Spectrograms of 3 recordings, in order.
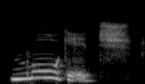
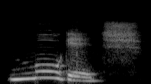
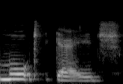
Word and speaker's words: mortgage: last one listen again mortgage mortgage so what's the silent letter here well it's a silent T Mortgage not Mort gaug so again when you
